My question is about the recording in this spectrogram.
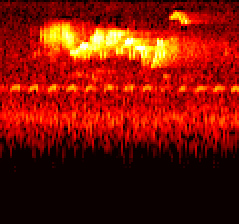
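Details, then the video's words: Sunrise birdsong on a morning nature trail: one bright, high, rapidly twittering phrase of about a second rises out of a soft steady hum. "Nature trail with birds singing and the sun arising"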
